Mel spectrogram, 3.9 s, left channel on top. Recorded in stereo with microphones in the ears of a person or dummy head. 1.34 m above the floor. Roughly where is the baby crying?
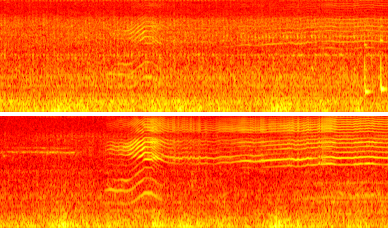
Right.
